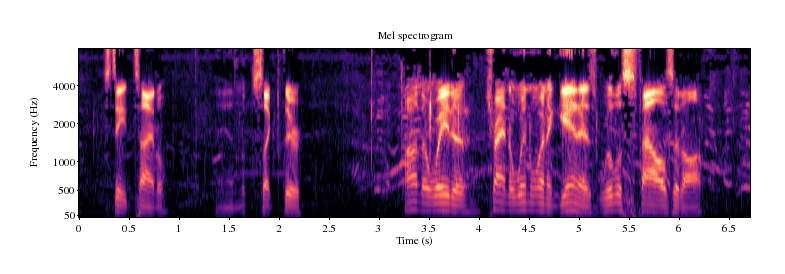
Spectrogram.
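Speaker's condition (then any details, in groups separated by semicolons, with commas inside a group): No condition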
